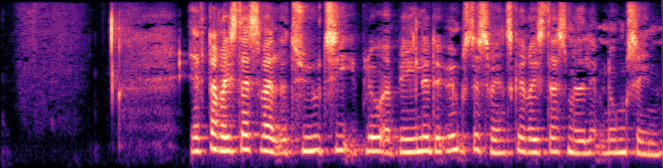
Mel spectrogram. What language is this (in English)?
Danish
